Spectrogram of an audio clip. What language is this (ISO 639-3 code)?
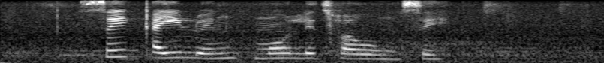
tsn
